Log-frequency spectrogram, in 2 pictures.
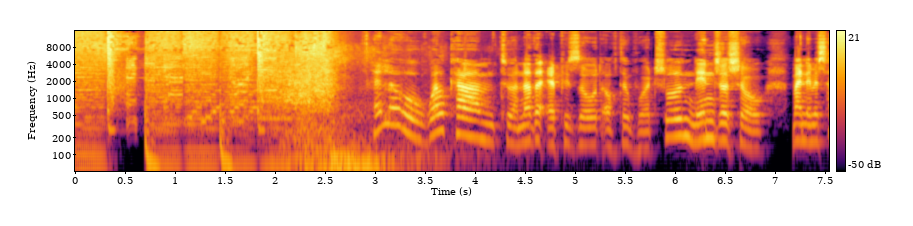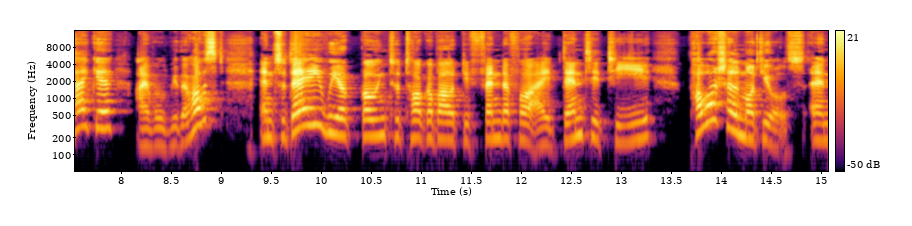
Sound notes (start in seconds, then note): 1.6 air whooshes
